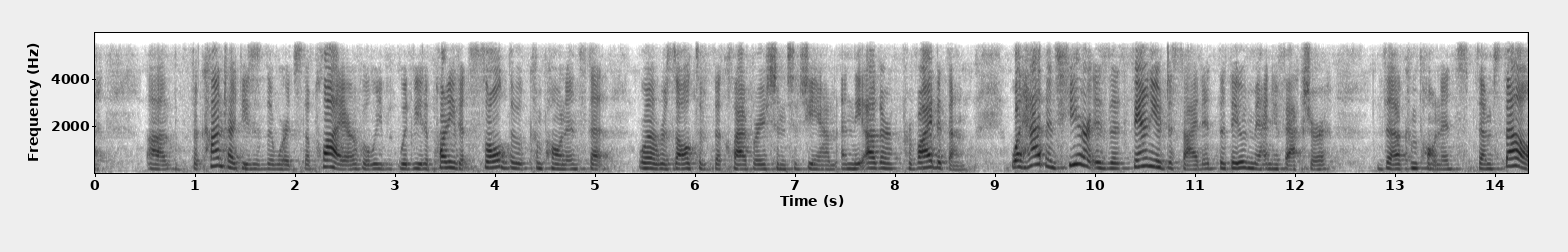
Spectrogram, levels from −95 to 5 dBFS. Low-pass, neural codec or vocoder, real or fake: 5.4 kHz; codec, 16 kHz, 4.8 kbps, FACodec; fake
